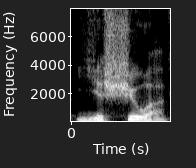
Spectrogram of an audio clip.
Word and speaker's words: Yeshua: It's all to say that that Jesus is Joshua, even though all the J's should be pronounced with a Y and so on. Now, why do we hear Yeshua very often? So people who want to say his name more authentically, like myself, depending in the context that I'm in, the Hebrew is often represented as Yeshua.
